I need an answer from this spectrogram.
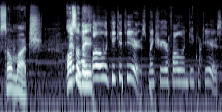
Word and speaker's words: Geeketeers: Like, would they be like geeketters or something? Maybe geek eaters.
